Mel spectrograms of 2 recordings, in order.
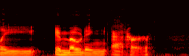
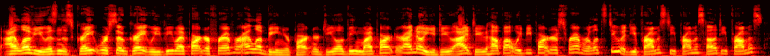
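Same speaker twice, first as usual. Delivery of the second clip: put-on higher, louder pleading boyfriend; clingy needy boyfriend; 6 semitones higher, 6 dB louder, faster than usual. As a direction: push for the promise eagerly. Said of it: "basically just like".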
